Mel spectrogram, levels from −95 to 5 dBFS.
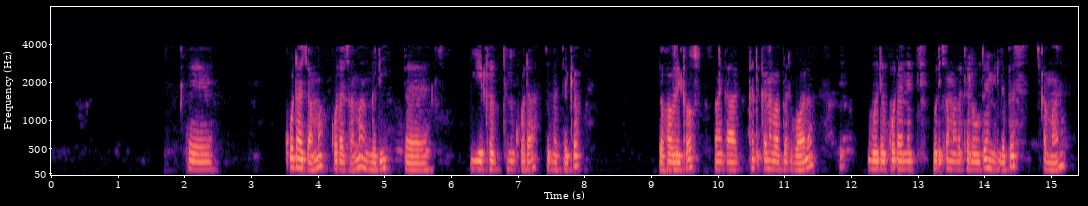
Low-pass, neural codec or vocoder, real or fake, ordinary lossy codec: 7.2 kHz; none; real; AAC, 16 kbps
